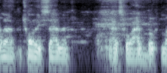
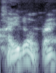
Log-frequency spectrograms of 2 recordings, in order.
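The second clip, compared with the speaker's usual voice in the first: country twang; 5 semitones higher than usual. Retelling a film's phone call, imitating a hickish voice. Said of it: "went out of his way to sound kinda hickish".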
